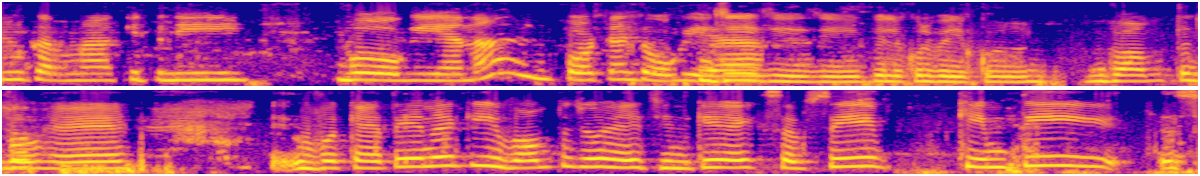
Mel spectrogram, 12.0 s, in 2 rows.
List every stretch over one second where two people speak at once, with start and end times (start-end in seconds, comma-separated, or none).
none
